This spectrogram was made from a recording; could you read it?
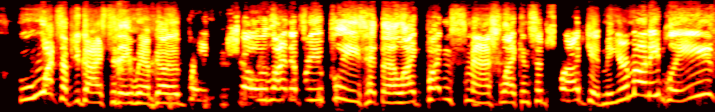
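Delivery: very high, hyped-up online video host voice. Joking about what they expected to hear instead, in a YouTuber intro voice. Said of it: "I was expecting something more like".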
